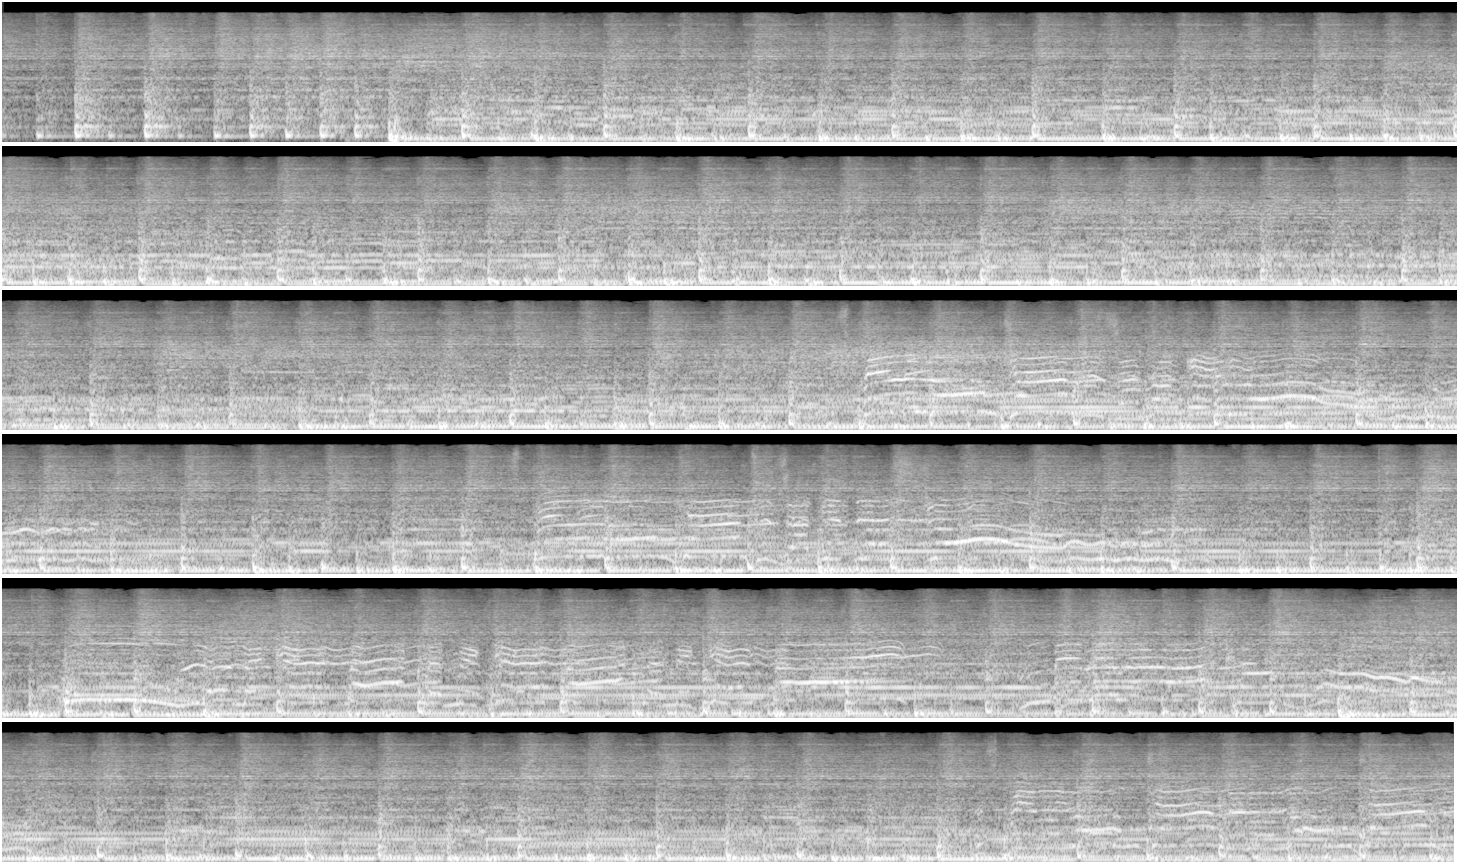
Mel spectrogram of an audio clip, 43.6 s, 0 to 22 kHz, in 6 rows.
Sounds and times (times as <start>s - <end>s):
Rock and roll: 0.0s - 43.6s.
